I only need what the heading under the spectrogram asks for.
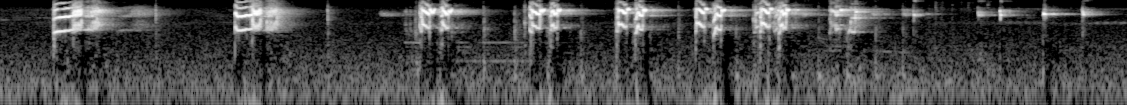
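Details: Lovebird of fighter type calling to stimulate another to sing: harsh shrill squawks at first, then quicker clipped chirps and thin high whistles toward the end.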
